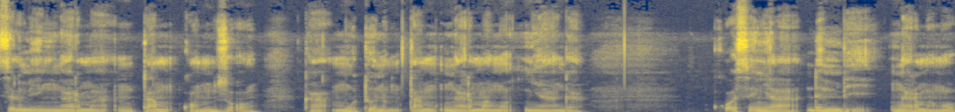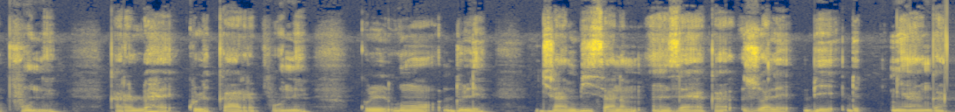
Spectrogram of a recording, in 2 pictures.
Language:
Dagbani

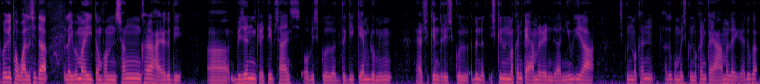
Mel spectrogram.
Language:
Manipuri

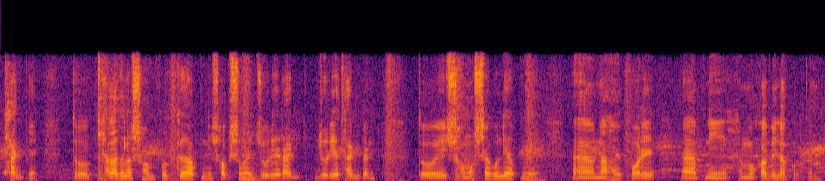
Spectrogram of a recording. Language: Bangla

